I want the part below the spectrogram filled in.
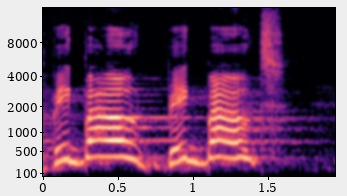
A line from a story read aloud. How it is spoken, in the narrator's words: yelled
